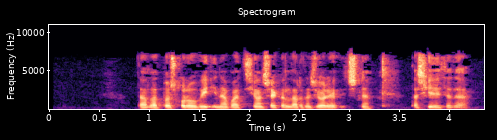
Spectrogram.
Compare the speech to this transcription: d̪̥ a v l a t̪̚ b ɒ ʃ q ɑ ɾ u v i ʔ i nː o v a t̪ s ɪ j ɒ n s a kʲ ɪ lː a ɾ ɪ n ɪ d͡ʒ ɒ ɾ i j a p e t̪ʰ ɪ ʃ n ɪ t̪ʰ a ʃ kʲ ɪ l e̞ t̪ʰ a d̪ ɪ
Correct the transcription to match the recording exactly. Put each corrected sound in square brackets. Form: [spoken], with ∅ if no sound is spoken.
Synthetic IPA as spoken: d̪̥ a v l a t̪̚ b ɒ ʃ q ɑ ɾ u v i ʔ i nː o v a t̪ s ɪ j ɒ n [ʃ] a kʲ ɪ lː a ɾ ɪ n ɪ d͡ʒ ɒ ɾ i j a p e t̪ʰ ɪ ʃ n ɪ t̪ʰ a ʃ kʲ ɪ l e̞ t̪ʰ a d̪ ɪ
